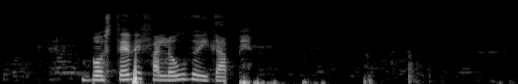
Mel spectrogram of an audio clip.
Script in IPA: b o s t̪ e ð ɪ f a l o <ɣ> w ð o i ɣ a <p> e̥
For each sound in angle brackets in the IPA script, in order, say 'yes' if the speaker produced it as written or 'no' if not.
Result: no, yes

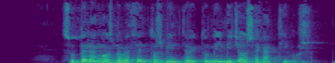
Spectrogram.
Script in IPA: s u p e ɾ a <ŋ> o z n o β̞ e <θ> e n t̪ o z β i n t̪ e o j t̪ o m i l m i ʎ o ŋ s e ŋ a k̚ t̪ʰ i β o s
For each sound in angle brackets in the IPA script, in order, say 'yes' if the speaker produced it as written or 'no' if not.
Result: yes, yes

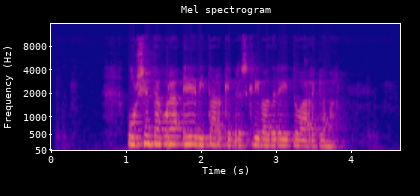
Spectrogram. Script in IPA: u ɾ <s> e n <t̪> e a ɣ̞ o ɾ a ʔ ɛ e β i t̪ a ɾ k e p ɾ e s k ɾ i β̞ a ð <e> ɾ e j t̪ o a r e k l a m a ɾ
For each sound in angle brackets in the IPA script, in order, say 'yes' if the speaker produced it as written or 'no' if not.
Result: no, yes, yes

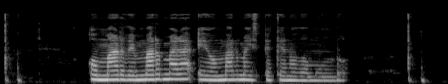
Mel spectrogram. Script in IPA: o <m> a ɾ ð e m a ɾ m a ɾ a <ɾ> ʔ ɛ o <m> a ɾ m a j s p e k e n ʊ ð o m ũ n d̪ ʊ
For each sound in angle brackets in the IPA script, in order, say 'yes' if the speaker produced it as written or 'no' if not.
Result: yes, no, yes

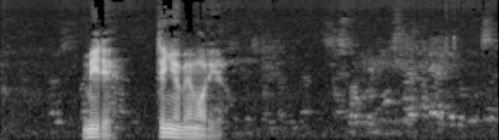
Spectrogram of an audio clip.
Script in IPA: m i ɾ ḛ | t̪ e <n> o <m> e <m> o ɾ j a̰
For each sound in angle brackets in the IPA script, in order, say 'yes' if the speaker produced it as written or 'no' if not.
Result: no, yes, yes

